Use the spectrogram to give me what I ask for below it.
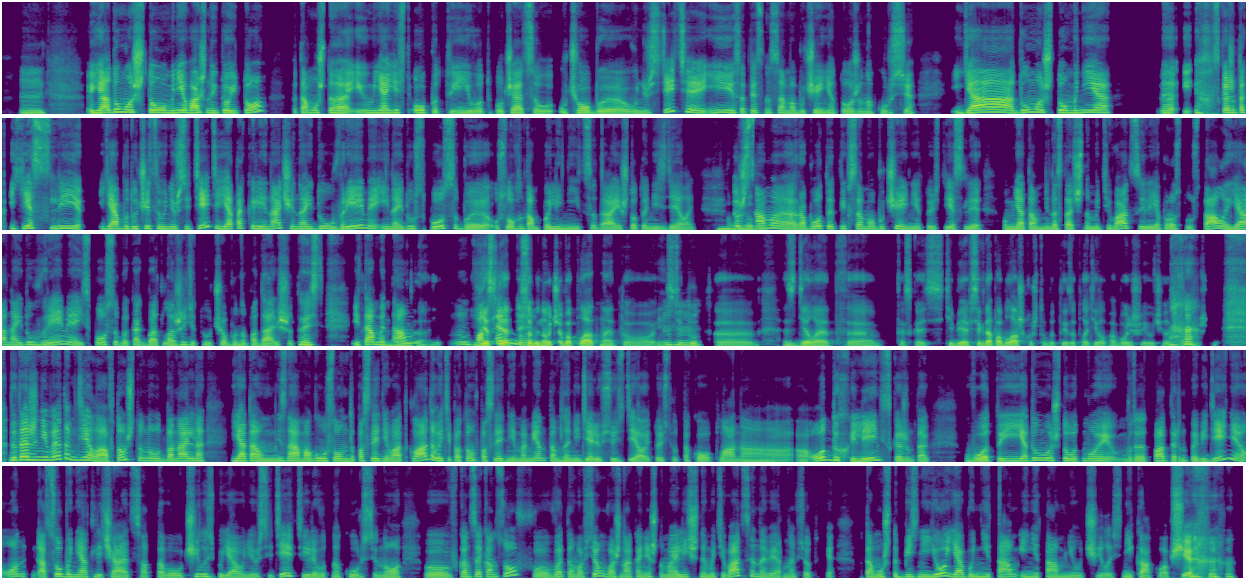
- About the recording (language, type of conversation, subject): Russian, podcast, Как не потерять мотивацию, когда начинаешь учиться заново?
- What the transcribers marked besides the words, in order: tapping; laughing while speaking: "То есть"; other background noise; laugh; laugh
